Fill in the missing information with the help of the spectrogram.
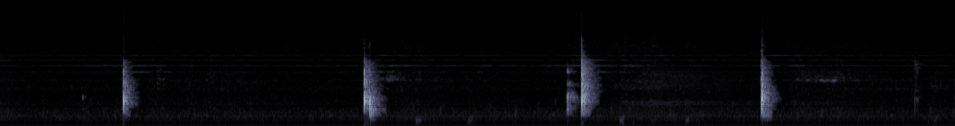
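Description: Stainless steel bench scraper pressed down through set chocolate fudge, its blade knocking on the bottom of the glass baking dish four times, about every two seconds.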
